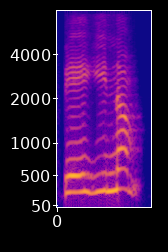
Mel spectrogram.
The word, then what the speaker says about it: देहिनम्: देही छोटी मात्रा है, लंबा नहीं, देहीनम, देहीनम।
